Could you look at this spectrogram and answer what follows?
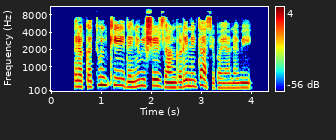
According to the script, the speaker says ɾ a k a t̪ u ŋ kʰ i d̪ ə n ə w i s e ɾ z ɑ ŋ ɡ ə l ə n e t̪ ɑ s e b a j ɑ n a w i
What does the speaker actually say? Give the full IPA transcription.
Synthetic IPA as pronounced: ɾ a k a t̪ u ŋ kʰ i d̪ ə n ə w i ʃ e ɾ z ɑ ŋ ɡ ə ɽ ə n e d̪ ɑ s e b a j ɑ n a w i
